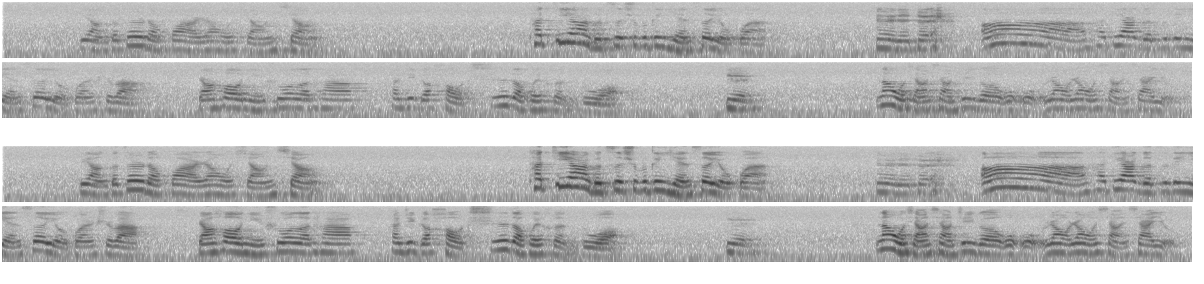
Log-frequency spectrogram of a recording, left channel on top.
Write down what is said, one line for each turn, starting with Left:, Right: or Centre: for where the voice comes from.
Right: 两个字儿的话，让我想想，它第二个字是不是跟颜色有关
Left: 对对对，
Right: 啊？它第二个字跟颜色有关是吧？然后你说了它它这个好吃的会很多，
Left: <laughs> 对，
Right: 那我想想这个，我我让我让我想一下，有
